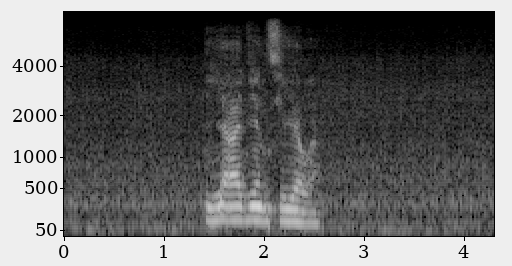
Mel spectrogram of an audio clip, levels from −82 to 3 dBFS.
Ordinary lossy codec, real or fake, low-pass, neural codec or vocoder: none; fake; 7.2 kHz; vocoder, 44.1 kHz, 128 mel bands, Pupu-Vocoder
